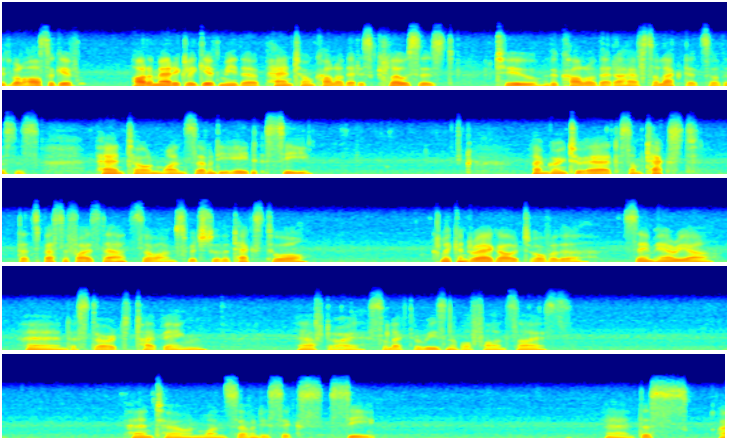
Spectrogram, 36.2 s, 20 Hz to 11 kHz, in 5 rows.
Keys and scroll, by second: 29.0-31.9 typing, 34.0 super+a.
